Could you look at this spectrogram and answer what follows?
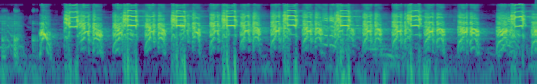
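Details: Partridges, named locally as desi, black, Deccan and Iranian teetar, give loud, harsh, squawking calls in rapid bursts of about two per second, with brief gaps between phrases, in a rural outdoor setting.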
